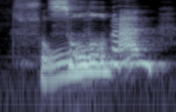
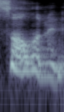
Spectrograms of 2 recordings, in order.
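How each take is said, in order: First: The name is split into two separate words. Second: The name is said as one smooth word. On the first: The speaker calls it wrong. "not like" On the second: The speaker calls it right. "it's pronounced how it's spelled"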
